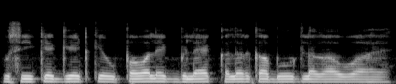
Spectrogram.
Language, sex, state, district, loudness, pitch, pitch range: Hindi, male, Uttar Pradesh, Lucknow, -15 LUFS, 130 Hz, 125-130 Hz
